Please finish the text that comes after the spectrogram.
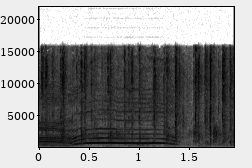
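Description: A crowd claps steadily while one voice lets out a long, rising then sustained cheering whoop that fades after about a second, leaving scattered claps.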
